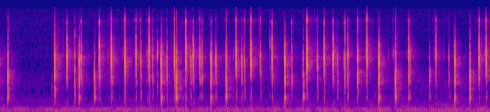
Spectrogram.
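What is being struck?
Mechanical keyboard with plastic keycaps.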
